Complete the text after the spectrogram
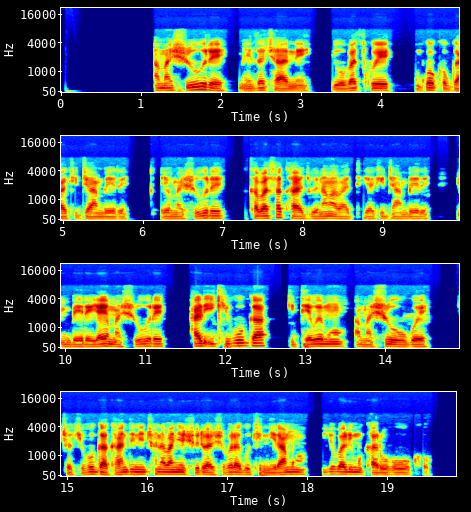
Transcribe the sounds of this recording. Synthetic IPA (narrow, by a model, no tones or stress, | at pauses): amaʃuːɾe̞mʔe̞̰ːzat͡ʃaːne̞ | juːβat͡swe̞ | ubɡo̞ːkʰo̞b̚ɡakʰid͡ʒaːmbe̞ɾe̞ | a̰jo̞maʃuːɾe̞ | akʰaβasakʰad͡ʒɡwe̞namaβatʰijakid͡ʒaːmbe̞ɾe̞ | imbe̞ɾe̞jajo̞maʃuːɾe̞ | haɾiːkʰiβuɡa | kitʰe̞we̞mŋo̞a̰maʃuːɡwe̞ | it͡ʃo̞kʰiβuɡakaːndinit͡ʃo̞naβaɲe̞ʃuːɾeβaʃo̞βo̞ɾaɡukʰiniɾamŋo̞ | ijo̞βaɾimukʰaɾuhuːkʰo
